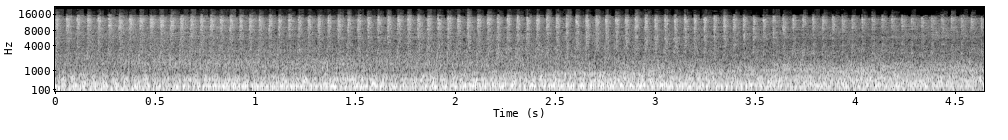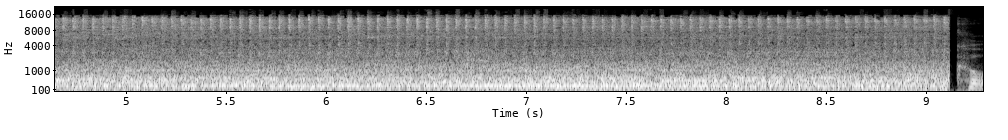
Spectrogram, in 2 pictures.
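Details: Craftsman yard vacuum with 4.5 hp Tecumseh single-cylinder engine, bought non-running: runs loud and steady for nine seconds with an even rapid beat and no misses or stumbles; normal running.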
